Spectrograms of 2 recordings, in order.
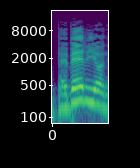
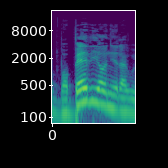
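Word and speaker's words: barbarian: 예를 들어서 베베리언 이렇게 읽는 거 버베리언이라고 읽어야 된다고.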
